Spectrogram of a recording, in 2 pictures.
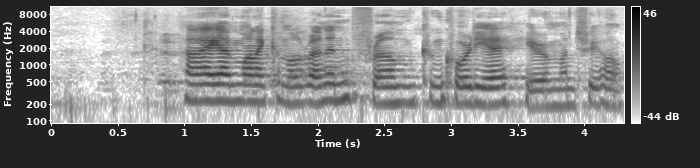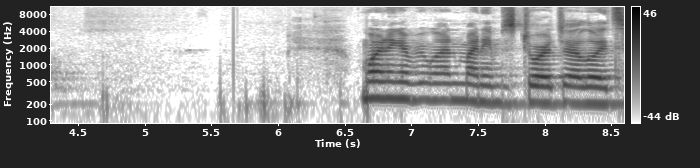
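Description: A woman speaks clearly through a microphone, heard over a loudspeaker.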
